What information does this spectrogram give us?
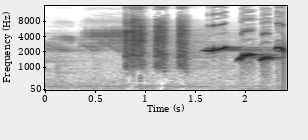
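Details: White-rumped shama song used as a lure to build a fighting spirit: three harsh, raspy bursts followed by clear, slurred whistles that rise and dip at mid-high pitch.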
